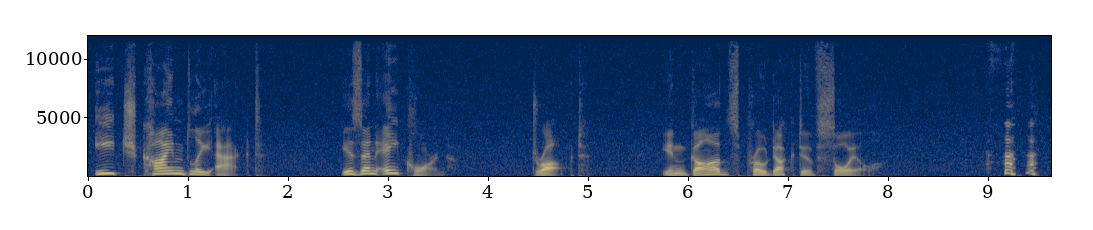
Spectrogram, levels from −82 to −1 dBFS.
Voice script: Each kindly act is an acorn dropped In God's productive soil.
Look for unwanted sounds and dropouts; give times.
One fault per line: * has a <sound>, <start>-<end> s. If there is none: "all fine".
* has a laugh, 9.0-9.5 s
